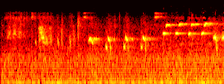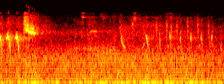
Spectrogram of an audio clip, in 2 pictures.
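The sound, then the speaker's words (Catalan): Small birds chirping outdoors at Sils: a quick run of many bright, high chirps in rapid succession, then softer, scattered calls over a steady background hiss. “sóc la Titi i estic avui a Sils sentint els meus amics, els ocellets”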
